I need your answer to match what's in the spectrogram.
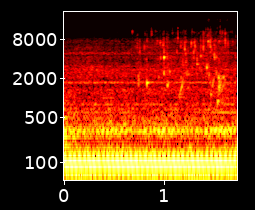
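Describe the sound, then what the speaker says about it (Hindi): Half a cup of water poured into a spice marinade for fried chicken, a soft continuous trickle and splash lasting under two seconds, close and gentle, with no speech. "इसमें डालेंगे हम 1/2 कप पानी"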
